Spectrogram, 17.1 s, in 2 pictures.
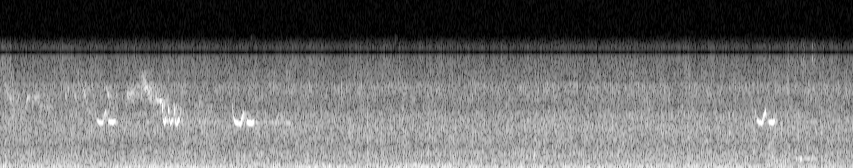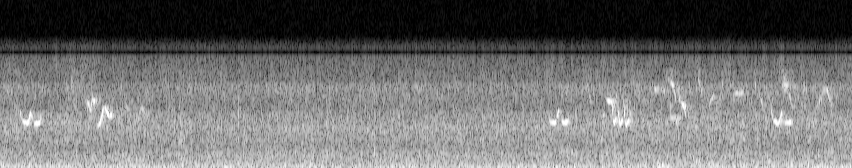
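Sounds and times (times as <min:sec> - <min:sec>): bird chirping: 0:00.0 - 0:02.9, 0:07.5 - 0:10.1, 0:14.0 - 0:17.0
steady background hiss: 0:00.0 - 0:17.0.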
